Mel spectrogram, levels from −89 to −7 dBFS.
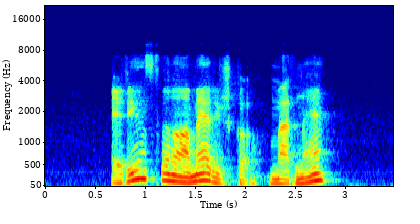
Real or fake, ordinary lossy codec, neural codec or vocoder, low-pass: real; Opus, 16 kbps; none; 7.2 kHz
